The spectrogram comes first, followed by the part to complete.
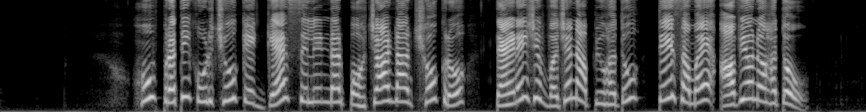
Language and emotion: Gujarati, angry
